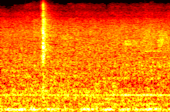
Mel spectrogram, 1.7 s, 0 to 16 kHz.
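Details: Sette 270 WI grinder under repair, its faulty lower switch bypassed to run the motor directly: steady low whir with a faint constant hum, no grinding or stutter; the motor runs normally.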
